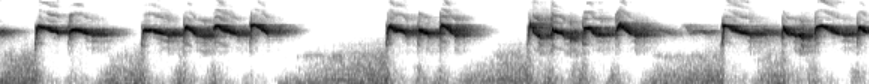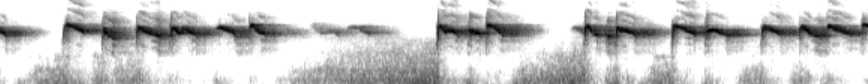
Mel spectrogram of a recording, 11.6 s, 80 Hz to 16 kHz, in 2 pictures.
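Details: Oriental white-eye kept in a cage by a bird hobbyist, singing on 8 September 2022 with form a little below its best: near-continuous high, tumbling chirps in dense phrases separated by brief gaps.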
